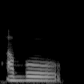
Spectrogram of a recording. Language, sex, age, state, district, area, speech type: Santali, female, 30-45, West Bengal, Uttar Dinajpur, rural, spontaneous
